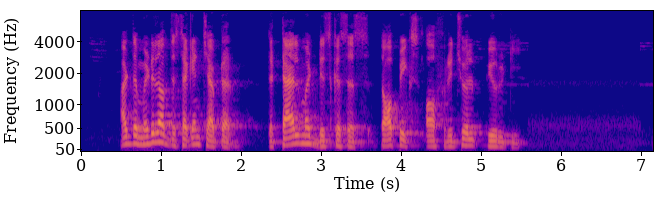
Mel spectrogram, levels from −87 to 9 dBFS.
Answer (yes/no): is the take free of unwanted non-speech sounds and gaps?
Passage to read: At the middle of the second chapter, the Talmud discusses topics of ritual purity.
yes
